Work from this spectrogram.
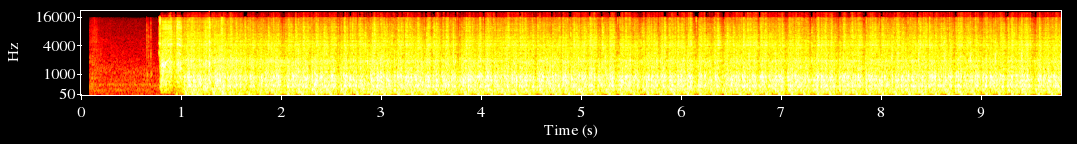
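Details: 2006 Kawasaki KLR650 single-cylinder with 25,000 miles and regular oil changes that suddenly became very noisy. It starts and idles with a loud, busy metallic clatter over its rapid even beat; cause unknown.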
